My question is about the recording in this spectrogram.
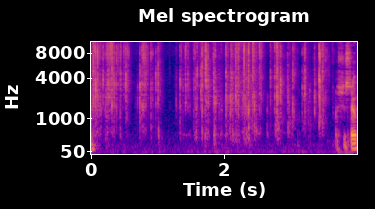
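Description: A small pin packet in a tough bag being handled, crinkling and rustling in many short, irregular crackles.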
